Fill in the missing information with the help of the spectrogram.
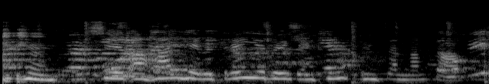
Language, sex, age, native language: Icelandic, female, 12, Icelandic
